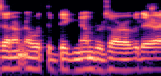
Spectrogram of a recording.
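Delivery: normal talking voice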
